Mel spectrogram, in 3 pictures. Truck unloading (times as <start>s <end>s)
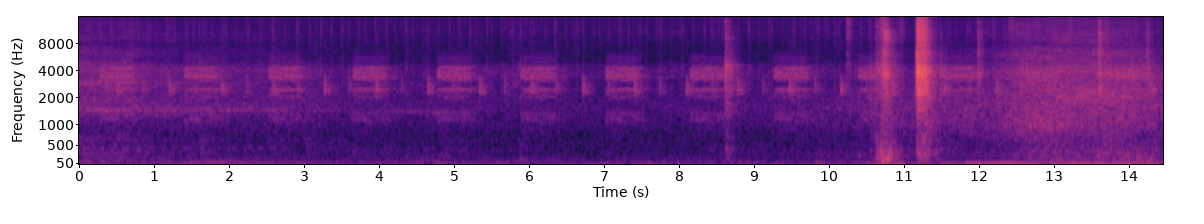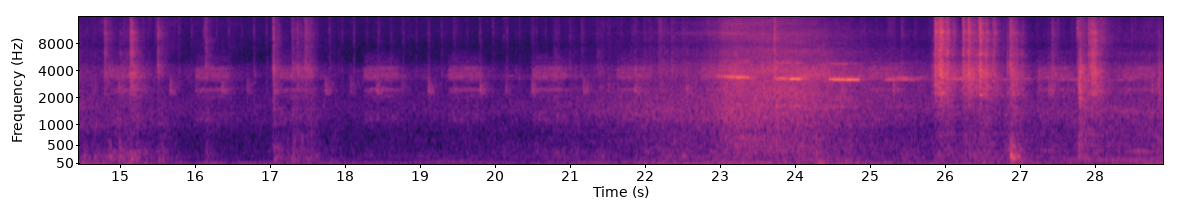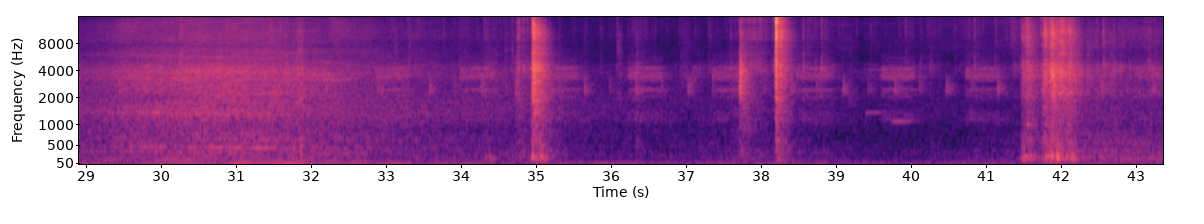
37.2s 43.3s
